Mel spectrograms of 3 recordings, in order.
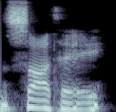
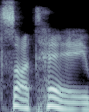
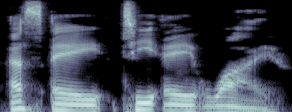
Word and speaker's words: satay: bit of a controversy on how that's actually pronounced and we kind of settled on satay not saute but satay i believe yeah so why don't you spell that for us s-a-t-a-y satay sauce and this is a um an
